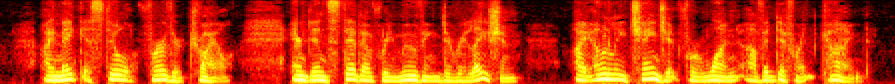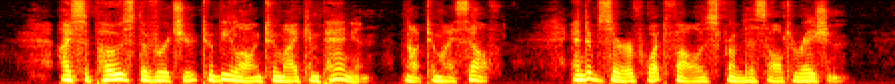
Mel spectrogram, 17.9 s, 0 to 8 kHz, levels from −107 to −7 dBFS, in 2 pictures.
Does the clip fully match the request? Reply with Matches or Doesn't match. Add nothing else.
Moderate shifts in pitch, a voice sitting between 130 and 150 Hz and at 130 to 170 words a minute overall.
Matches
